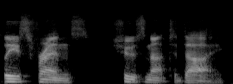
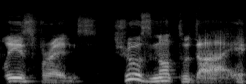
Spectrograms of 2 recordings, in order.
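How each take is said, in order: First: It is said in the speaker's ordinary accent. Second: It is said in a put-on Russian accent.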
